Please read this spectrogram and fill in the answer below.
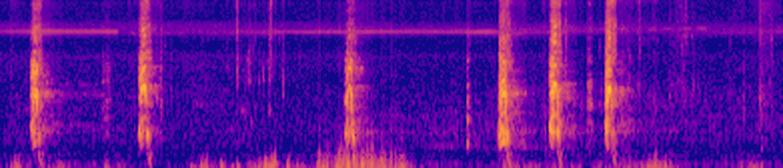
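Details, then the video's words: Hunting dog of an old native Vietnamese mongrel line barking: about six short, sharp barks spaced one to two seconds apart, the last three in a quicker run, over soft low rustling and thumping in between. "Chó săn dòng chó cỏ đời trước"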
